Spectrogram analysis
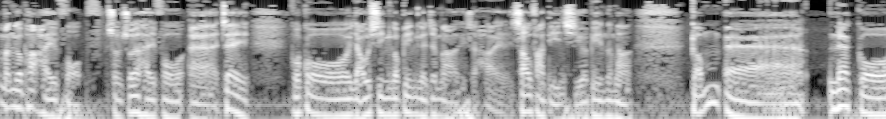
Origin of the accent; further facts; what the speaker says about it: Hong Kong; 而我哋香港人即係對佢哋嗰個期望咧，亦都唔會太過分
